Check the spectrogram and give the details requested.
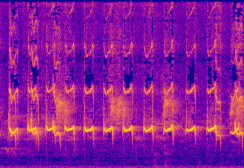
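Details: Domestic ducklings peeping: high, shrill notes repeated steadily, about three every second, with a slight rise and fall in each peep.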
